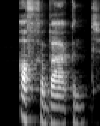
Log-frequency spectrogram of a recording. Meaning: past participle of afbakenen
- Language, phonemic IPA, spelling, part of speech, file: Dutch, /ˈɑfxəˌbakənt/, afgebakend, adjective / verb, Nl-afgebakend.ogg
